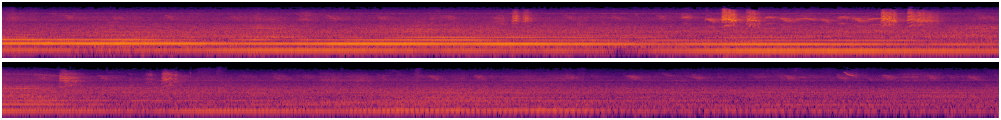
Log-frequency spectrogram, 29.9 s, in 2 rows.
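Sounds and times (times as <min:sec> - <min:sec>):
high-pitched whine: 0:00.0 - 0:23.7
low hum: 0:00.0 - 0:29.4.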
